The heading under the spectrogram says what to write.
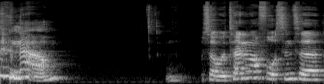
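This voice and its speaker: Audible room echo fills the recording. A woman is the one talking. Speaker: YouTuber and business owner. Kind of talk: casual motivational vlog. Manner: fast.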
